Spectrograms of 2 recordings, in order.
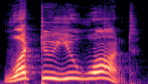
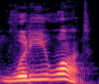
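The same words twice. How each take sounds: First: "What do you want" high, slow, word by word; "What do you want" as a raised, drawn-out plea; emphatic demand. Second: Said in the usual way. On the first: Acted. Acting out Biden pressing Republicans. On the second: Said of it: "and then he said".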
